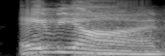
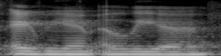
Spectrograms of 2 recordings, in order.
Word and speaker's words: Avianalia: But we got the lovely Avon in the studio.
